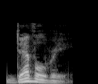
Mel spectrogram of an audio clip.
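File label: "devilry", British English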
